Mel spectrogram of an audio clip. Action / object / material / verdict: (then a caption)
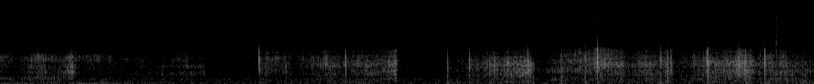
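tap / cardboard-covered spiral-bound book / cardboard / none. Long nails tap and scratch across the cardboard cover of a spiral-bound hardcover cookbook, making soft, quiet bursts of mid-range rustling broken by sharp little clicks. The sound pauses briefly when the hands are lifted, then the tapping resumes in short clusters.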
